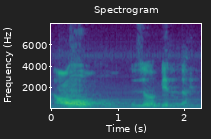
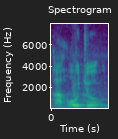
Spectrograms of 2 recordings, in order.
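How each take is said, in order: First: The middle consonant is a 'z/dz' sound. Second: The middle consonant is a 'j' sound. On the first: The speaker calls it right. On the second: The speaker calls it wrong.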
